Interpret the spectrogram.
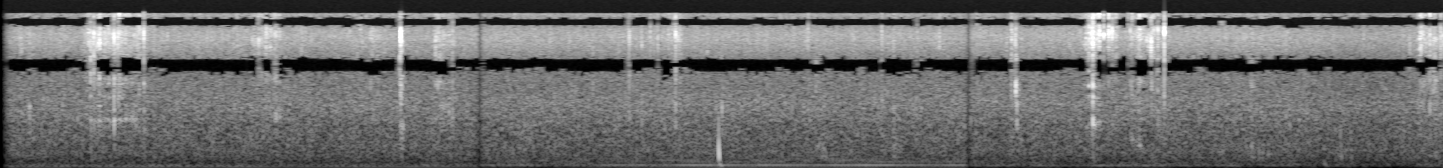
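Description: Raw vegetables being bitten and chewed close to the microphone: scattered crisp crunches and mouth clicks, several bunched together near the end, over a steady hiss.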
